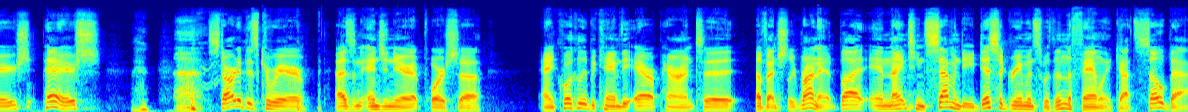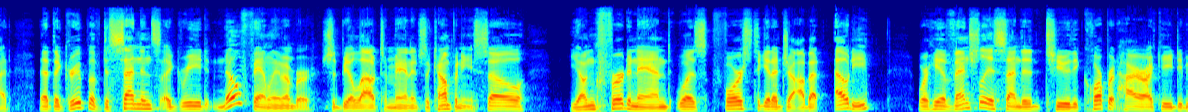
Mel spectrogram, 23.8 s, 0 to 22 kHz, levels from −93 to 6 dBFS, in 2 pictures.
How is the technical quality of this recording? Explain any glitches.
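The recording has two brief dropouts from lost LE Audio frames, at 4.78 s and 19.45 s, against light lossy compression whose codec damage is slight. At each point about 15 ms of audio went missing, which fits two 7.5 ms frames. The LC3 decoder filled the gap by repeating the last spectrum with random signs, so the sound briefly smears into a short noisy blip. On a spectrogram, the harmonics blur into a thin vertical band of noise. The waveform shows a small irregular patch.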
